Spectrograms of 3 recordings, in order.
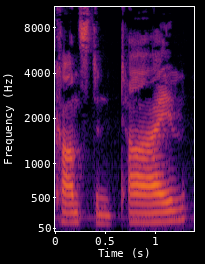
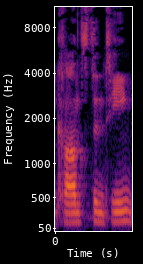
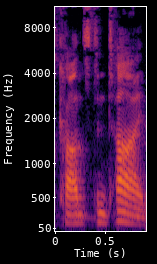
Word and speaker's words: Constantine: someone actually calls him Constantine because it's spelled phonetically and he goes no it's Constantine it rhymes with line well I'm sorry that's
